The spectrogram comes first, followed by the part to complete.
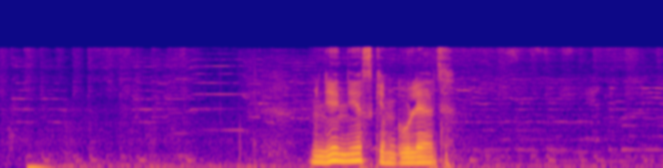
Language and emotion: Russian, sad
